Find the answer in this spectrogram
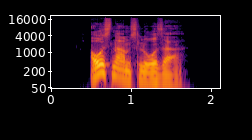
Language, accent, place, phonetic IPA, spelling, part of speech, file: German, Germany, Berlin, [ˈaʊ̯snaːmsloːzɐ], ausnahmsloser, adjective, De-ausnahmsloser.ogg
- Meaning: inflection of ausnahmslos: 1. strong/mixed nominative masculine singular 2. strong genitive/dative feminine singular 3. strong genitive plural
